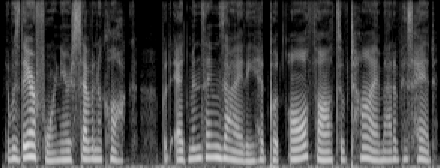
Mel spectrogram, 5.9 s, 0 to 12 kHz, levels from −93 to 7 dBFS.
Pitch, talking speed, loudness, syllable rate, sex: 190 Hz, 195 wpm, -19 LUFS, 5.3 syllables/s, female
